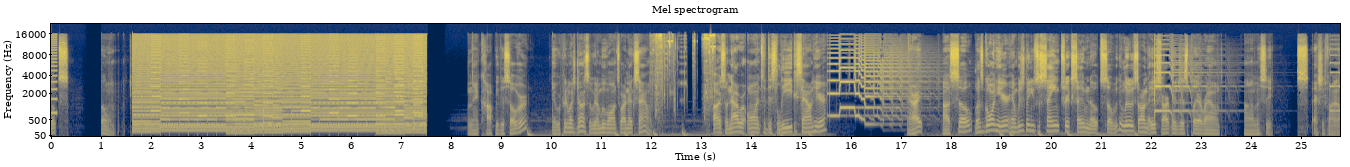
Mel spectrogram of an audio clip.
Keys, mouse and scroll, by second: 1.6 space, 2.0 right click, 7.4 space, 7.7 ctrl+a, 8.2 shift+click, 15.7 double click, 21.1 right click.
